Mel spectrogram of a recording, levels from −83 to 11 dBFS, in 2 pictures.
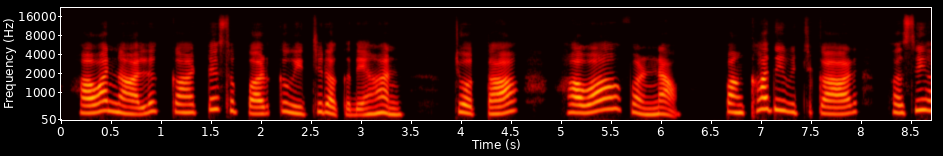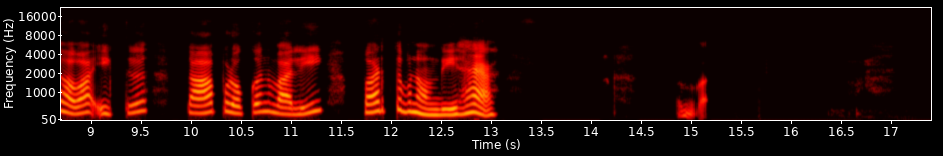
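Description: No technical faults can be heard anywhere in this speech recording. Nothing in it calls for a timestamp or a note about what went wrong.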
